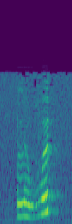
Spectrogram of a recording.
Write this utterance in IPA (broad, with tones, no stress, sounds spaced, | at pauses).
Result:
l ə̤˨˩ w v ə˦˥ t̚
